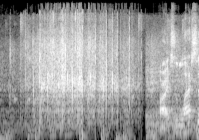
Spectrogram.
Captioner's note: applause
